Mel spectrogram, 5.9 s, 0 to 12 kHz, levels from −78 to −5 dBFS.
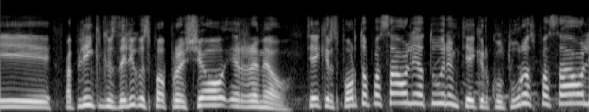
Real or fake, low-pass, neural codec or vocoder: real; 7.2 kHz; none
